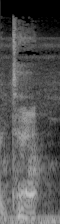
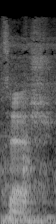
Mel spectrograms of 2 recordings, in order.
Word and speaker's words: Teche: Is it Teche or Tet? – It's Teche. – Yeah, Teche. – Bayou Ami, where we were good catfishing, is spelled A-M-Y.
